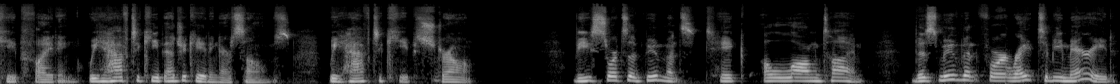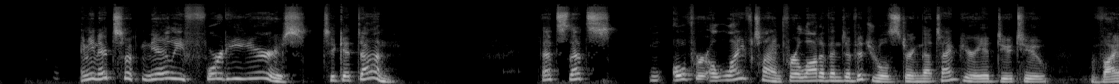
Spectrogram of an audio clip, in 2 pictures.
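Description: It's a speech clip with a skip ahead at about 10.05 to 10.07 s: roughly a second of audio was dropped, either in transit or by an overflowing jitter buffer with later audio already queued. Playback lurches forward with no gap, and the two sides are butted straight together. Right after, from 10.15 to 11.54 s, there's a jitter buffer speed-up. The buffer was holding too much, so it trimmed short pitch-period slices repeatedly, running about 6% fast at unchanged pitch and shaving around a tenth of a second, which sounds slightly hurried.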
